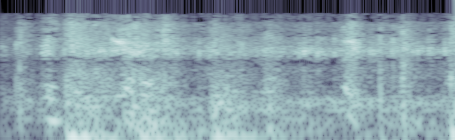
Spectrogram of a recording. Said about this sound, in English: Hit that door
